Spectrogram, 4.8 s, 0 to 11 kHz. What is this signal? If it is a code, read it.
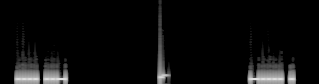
Morse code, heard as a keyed tone, about 28 wpm, 700 Hz. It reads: H U 6 E
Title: Two Challenging Letter-Number Combinations 28wpm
